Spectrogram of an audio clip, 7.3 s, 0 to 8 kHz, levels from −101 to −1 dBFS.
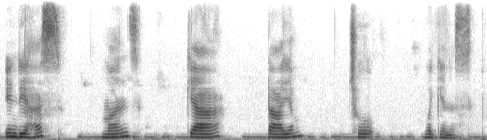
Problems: background sounds at intervals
